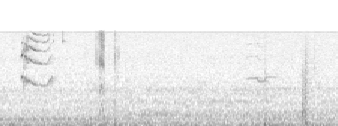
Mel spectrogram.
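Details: Cat meowing indoors: a short, high, wavering meow early on, a fainter brief meow later, and a few soft clicks and taps between them against a low steady hum.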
